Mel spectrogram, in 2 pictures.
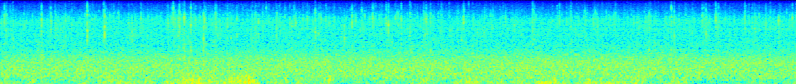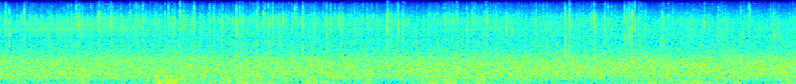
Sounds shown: Dark-eyed Junco song, rain

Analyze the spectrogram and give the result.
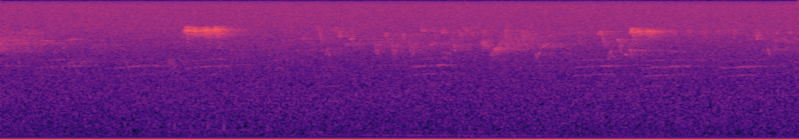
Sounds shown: Spotted Towhee song, Chestnut-backed Chickadee call, Western Tanager song, Red-breasted Nuthatch song, Pacific Wren song

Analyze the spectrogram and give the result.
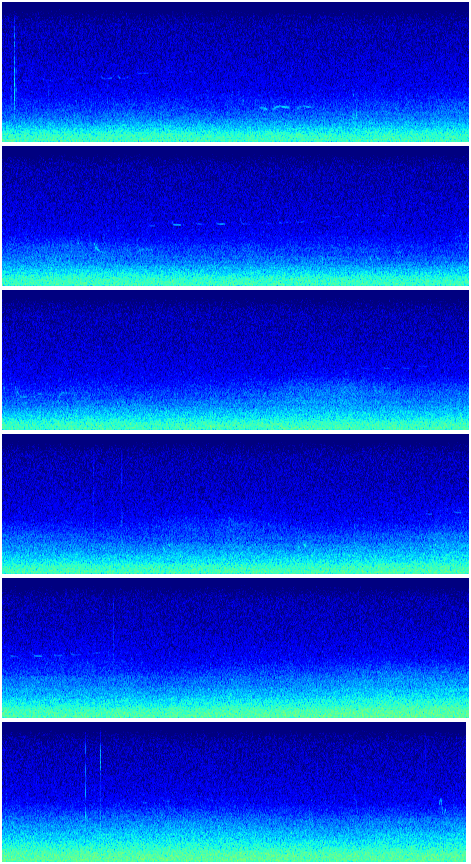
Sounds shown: Chestnut-backed Chickadee call, Western Tanager call, Mountain Chickadee call, Golden-crowned Kinglet song

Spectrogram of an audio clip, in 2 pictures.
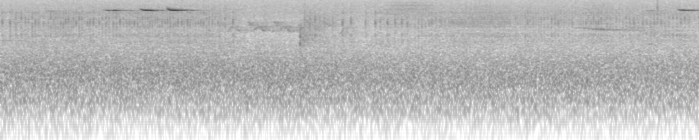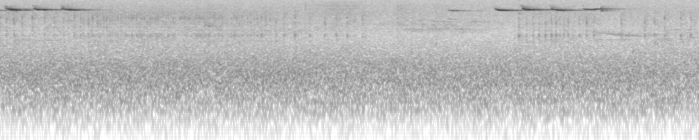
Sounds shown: Red-breasted Nuthatch song, Golden-crowned Kinglet song, Hermit Thrush song, tree creak, warbler song

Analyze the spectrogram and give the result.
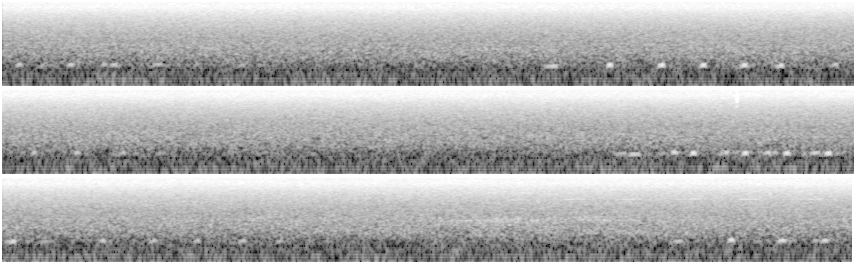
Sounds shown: Red-breasted Nuthatch song, Sooty Grouse song

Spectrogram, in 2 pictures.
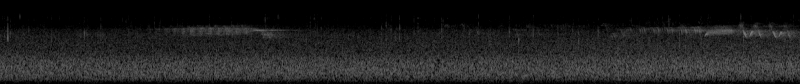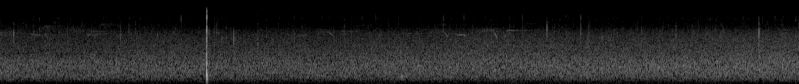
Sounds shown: Pacific Wren song, rain, warbler song

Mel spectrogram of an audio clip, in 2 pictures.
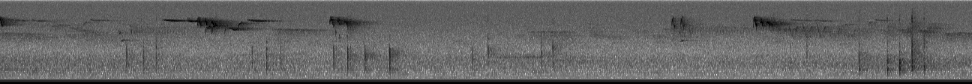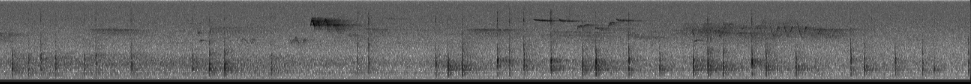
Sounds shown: Western Tanager song, woodpecker drumming, Brown Creeper song, warbler song, Chestnut-backed Chickadee call, unidentified sound, Townsend's Solitaire call, Spotted Towhee song, MacGillivray's Warbler song

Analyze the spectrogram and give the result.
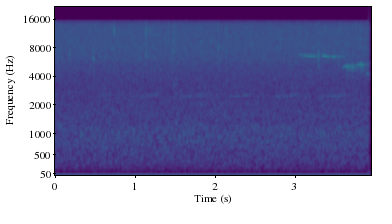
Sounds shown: Brown Creeper song, Red-breasted Nuthatch song

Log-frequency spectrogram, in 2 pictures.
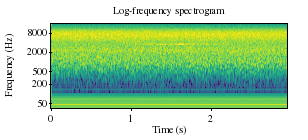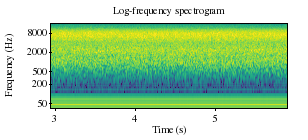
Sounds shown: Varied Thrush song

